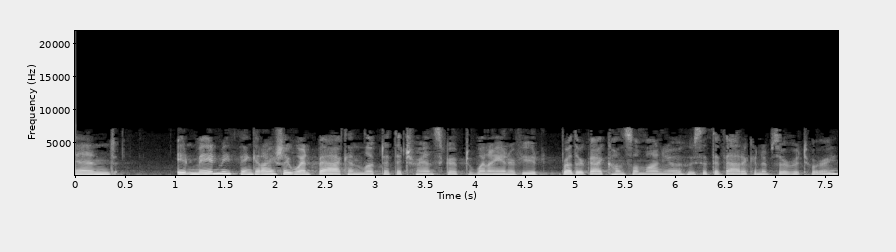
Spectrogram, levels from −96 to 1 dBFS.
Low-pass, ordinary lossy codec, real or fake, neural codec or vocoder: 7.2 kHz; MP3, 32 kbps; real; none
